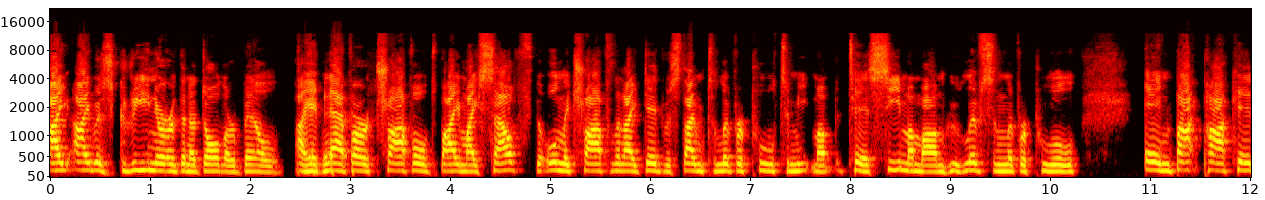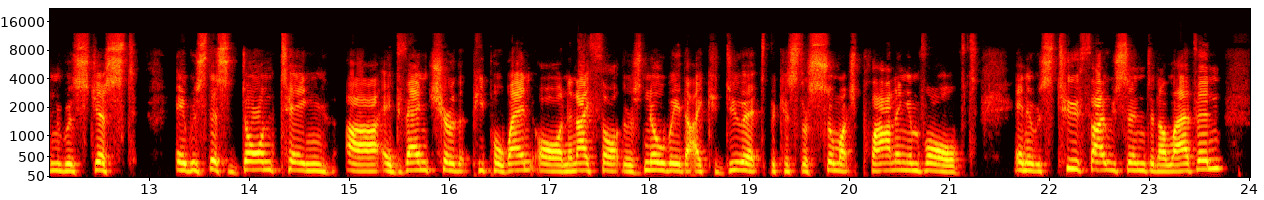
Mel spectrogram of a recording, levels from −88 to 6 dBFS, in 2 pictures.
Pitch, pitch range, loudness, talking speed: 170 Hz, 160-180 Hz, -19 LUFS, 170 wpm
